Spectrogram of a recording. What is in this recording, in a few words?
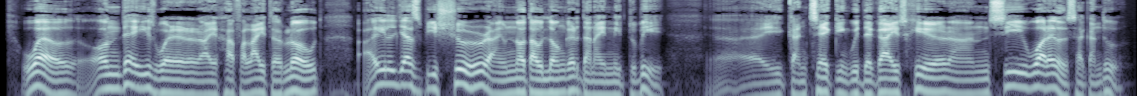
Spanish english M Explainer; accent of spain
